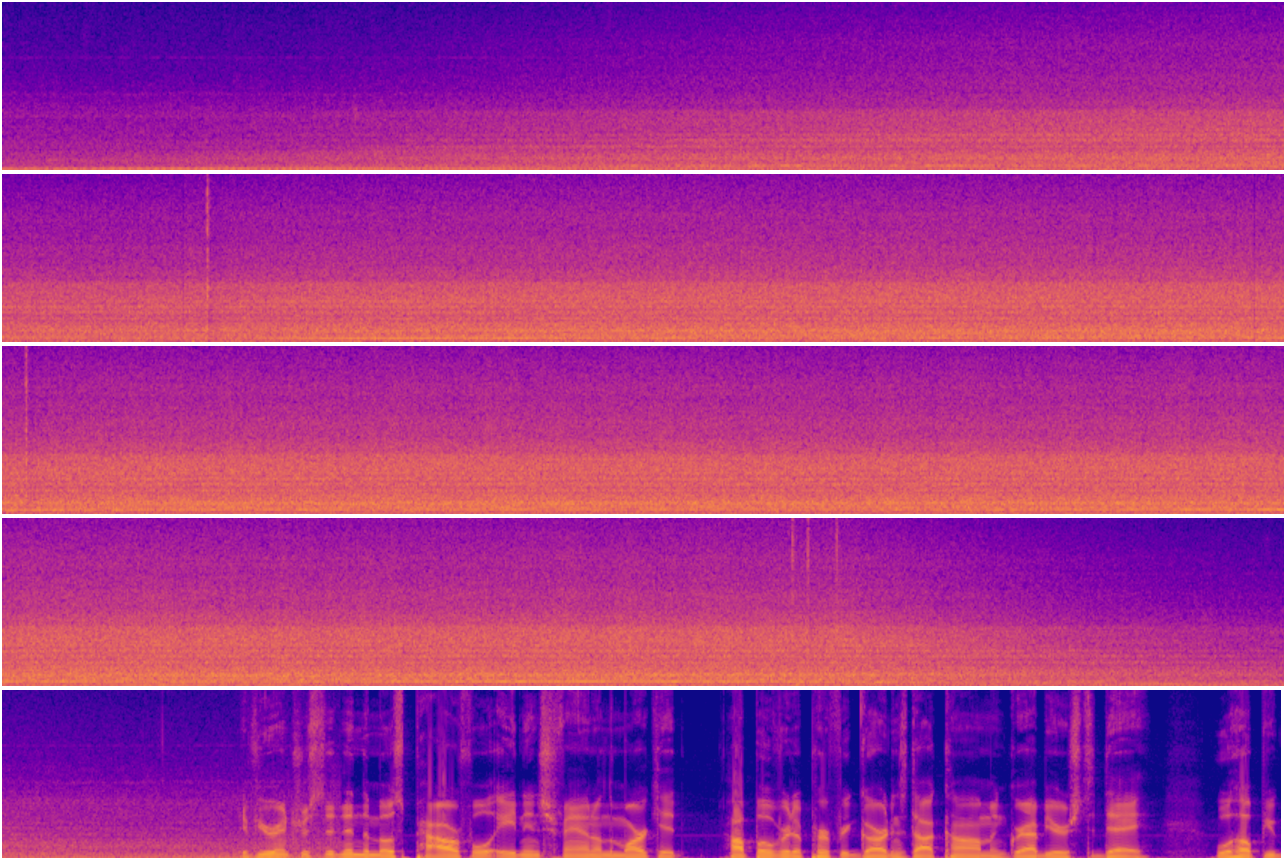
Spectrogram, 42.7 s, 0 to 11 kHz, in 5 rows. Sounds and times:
Mechanical fan: 0.0s - 37.0s.

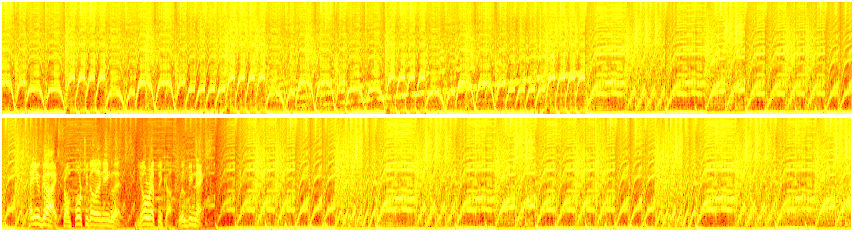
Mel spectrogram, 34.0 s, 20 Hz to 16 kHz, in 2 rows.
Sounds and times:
Music: 0.0s - 33.9s
Speech: 17.6s - 21.0s.

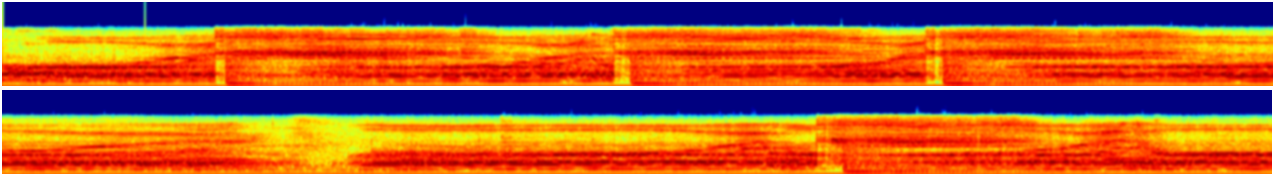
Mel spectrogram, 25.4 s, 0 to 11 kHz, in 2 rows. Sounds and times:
Music: 0.0s - 25.4s.

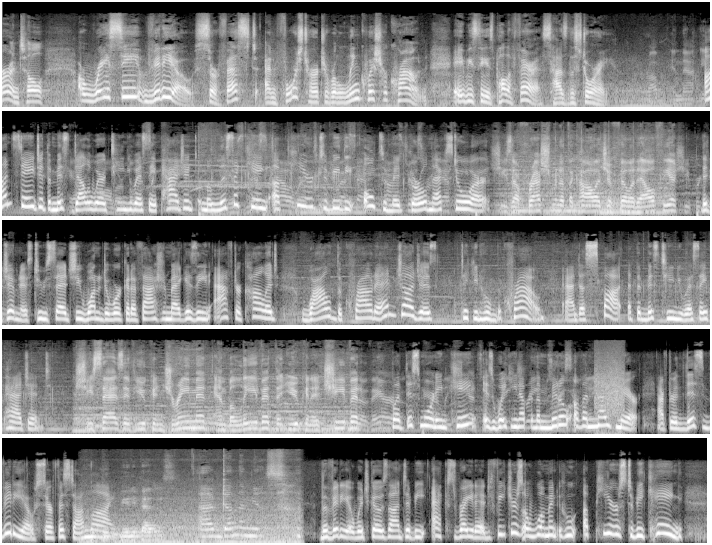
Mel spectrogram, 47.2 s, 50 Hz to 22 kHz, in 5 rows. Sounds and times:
Music: 0.0s - 5.6s, 11.2s - 19.3s, 22.4s - 36.6s, 38.8s - 41.8s
Speech: 1.0s - 28.8s, 29.4s - 46.8s.

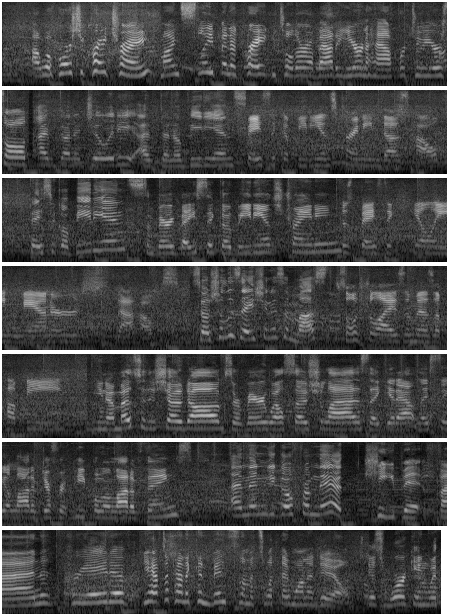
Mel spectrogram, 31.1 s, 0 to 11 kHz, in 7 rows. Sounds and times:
Music: 0.0s - 31.0s.

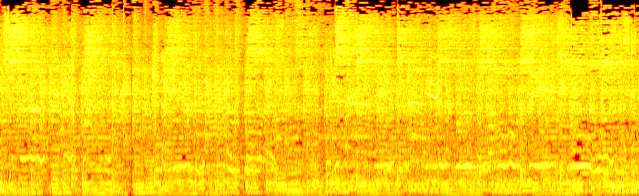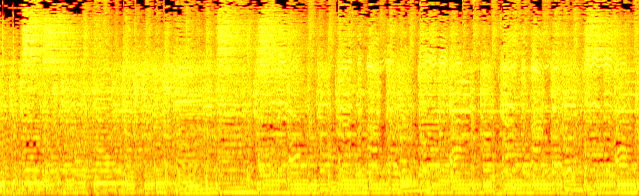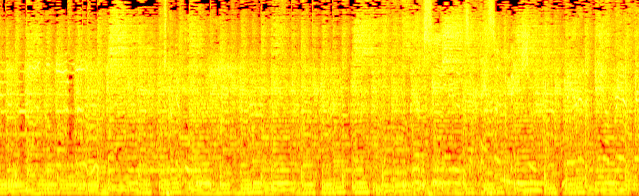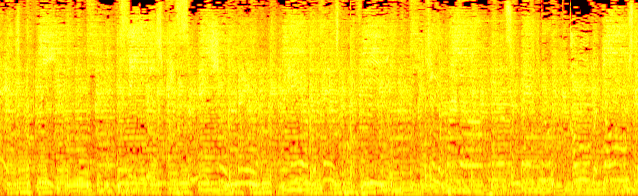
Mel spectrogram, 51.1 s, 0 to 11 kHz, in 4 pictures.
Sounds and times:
Psychedelic rock: 0.0s - 51.1s.

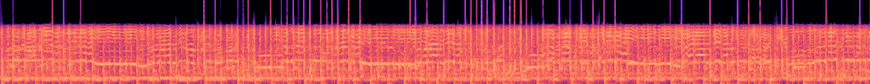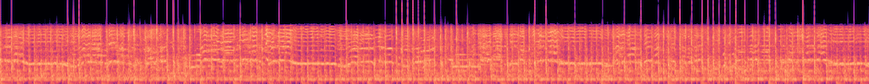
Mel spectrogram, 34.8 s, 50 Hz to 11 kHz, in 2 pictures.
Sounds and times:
Female singing: 0.0s - 34.7s
Music: 0.0s - 34.7s.

